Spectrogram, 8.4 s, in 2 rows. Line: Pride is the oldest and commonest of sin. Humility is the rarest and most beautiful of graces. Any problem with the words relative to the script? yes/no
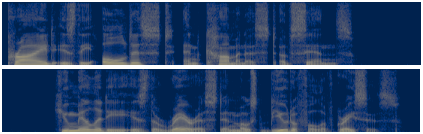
yes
